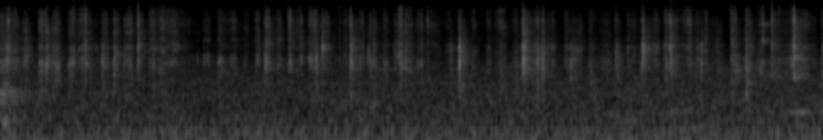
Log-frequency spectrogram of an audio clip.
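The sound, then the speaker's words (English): Steady snipping of scissors slicing lengthwise down the middle of a paper strip in a long continuous cut, with rapid crisp clicks and rustling repeating over several seconds, no voices present. “If you took a simple length of paper and cut it lengthwise with a pair of scissors down the middle, a simple ring, right?”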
